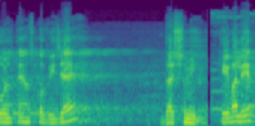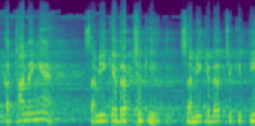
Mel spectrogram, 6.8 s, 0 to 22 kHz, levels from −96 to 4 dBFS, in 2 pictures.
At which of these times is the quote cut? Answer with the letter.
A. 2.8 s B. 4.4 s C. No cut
A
